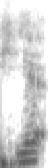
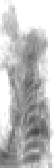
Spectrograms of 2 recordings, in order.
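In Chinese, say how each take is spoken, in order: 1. 这个字读 xie。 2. 这个字读 ya。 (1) "不是读邪" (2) "在古代是读牙"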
